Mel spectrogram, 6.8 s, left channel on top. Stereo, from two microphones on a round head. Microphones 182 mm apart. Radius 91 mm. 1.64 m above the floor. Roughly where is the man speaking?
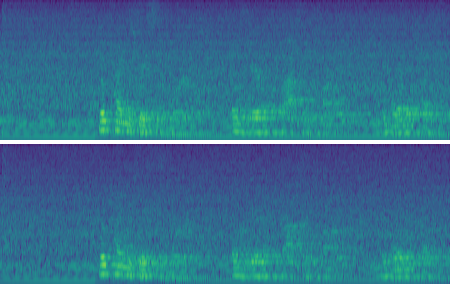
Left.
